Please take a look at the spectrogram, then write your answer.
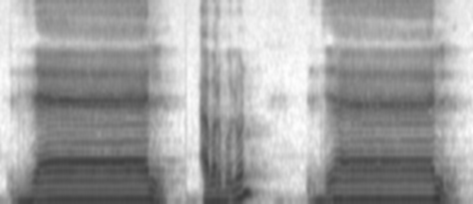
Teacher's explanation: উচ্চারণ করার সময় অবশ্যই 3 আলিফ টেনে পড়তে হবে। দালের মাখরাজ হলো জিহ্বার আগা সামনের উপরের 2 দাঁতের আগার সঙ্গে লাগিয়ে উচ্চারিত হয়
